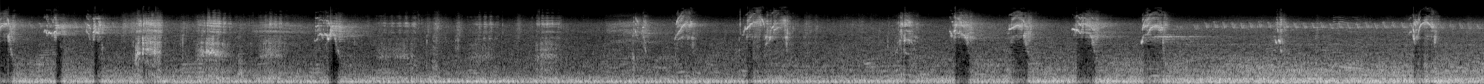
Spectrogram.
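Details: Janet, a monkey, screams loudly from hunger, wanting food; high, piercing, clustered shrieks repeat roughly every second, mixed with short clicks and a low rumbling hum.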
